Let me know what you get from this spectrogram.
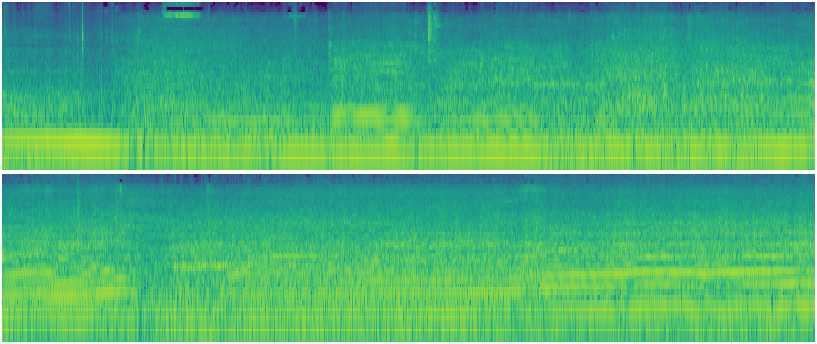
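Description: Fiat Punto Abarth's turbocharged four-cylinder engine heard from inside the cabin while driven on a race circuit. Its note drops at the start, holds steady, rises and falls quickly a couple of times about halfway through, then climbs gradually with a step up near the end.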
